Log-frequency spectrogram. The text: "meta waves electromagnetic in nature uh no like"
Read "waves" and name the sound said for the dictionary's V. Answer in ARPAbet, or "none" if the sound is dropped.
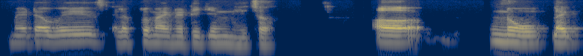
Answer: none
